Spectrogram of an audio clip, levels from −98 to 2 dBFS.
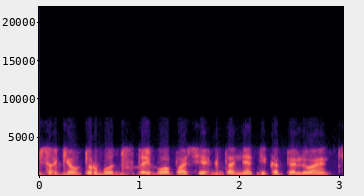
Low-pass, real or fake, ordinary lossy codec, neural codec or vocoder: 7.2 kHz; real; Opus, 16 kbps; none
